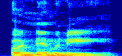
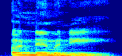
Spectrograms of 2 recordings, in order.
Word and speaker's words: anemone: इस वर्ड की सही प्रोनाउंसिएशन है अनेमनी, अनेमनी, अनेमनी, a name a knee, a name a knee, a name a knee, anemone, anemone, anemone.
